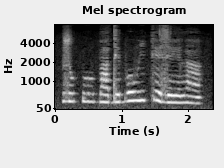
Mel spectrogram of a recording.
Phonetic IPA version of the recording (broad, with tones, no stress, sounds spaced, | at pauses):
z u˨ k͡p uː˨ b a˨ d e˨ b o˦ β i˦ k e˦˨ z eː˨ l ã˨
